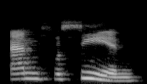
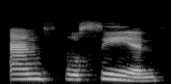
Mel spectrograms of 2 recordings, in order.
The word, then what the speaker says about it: unforeseen: So the word is rightly pronounced unforeseen, unforeseen, for, F-O-R-E. Americans would articulate it as for, unforeseen, with the R. The British would articulate it as O, and for, unforeseen, unforeseen.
